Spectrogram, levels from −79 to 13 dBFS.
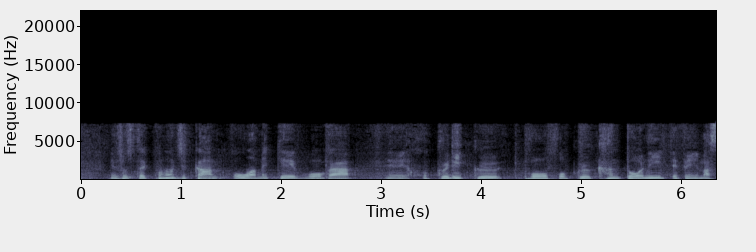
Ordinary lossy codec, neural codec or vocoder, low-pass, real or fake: none; codec, 16 kHz, 1.1 kbps, Voila-Tokenizer; none; fake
